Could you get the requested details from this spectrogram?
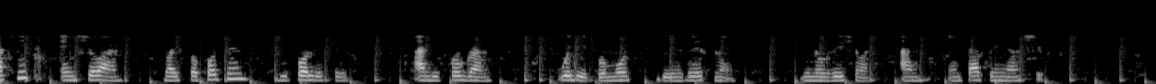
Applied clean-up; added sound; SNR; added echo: none; Bass drum / Snare drum / Drum kit; 17 dB; none.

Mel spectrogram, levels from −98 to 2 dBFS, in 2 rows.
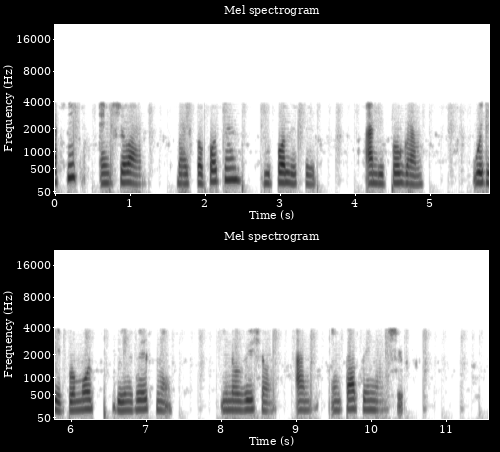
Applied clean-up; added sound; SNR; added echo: neural separator model SepFormer WHAM!.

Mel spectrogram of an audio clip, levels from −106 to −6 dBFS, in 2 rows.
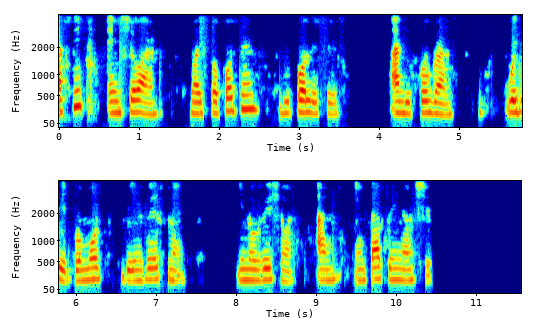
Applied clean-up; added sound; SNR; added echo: neural mask model Resemble Enhance denoiser.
